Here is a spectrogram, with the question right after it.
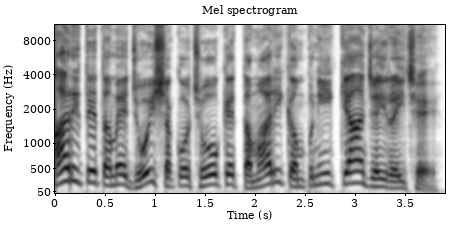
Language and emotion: Gujarati, neutral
